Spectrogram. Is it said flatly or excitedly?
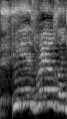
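excitedly. It is said excitedly, like preaching.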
